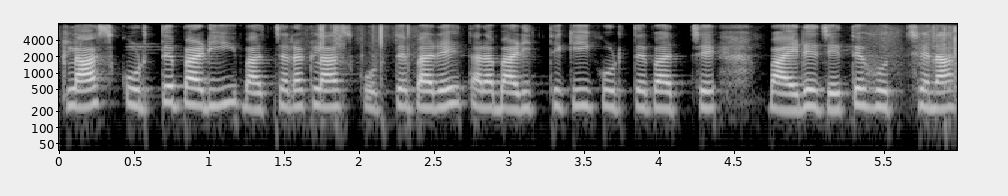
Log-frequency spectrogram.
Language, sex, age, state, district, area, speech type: Bengali, female, 18-30, West Bengal, Jalpaiguri, rural, spontaneous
